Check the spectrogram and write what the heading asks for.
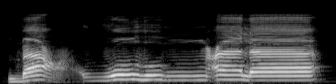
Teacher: عین کی آواز کو اچھے سے نکالیں گے، اور ضاد کو پڑھتے ہوئے ضاد کی آواز زبان کے دونوں کناروں سے ادا ہوتی ہے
